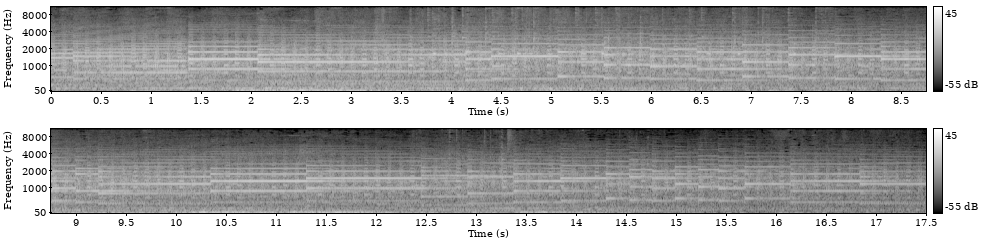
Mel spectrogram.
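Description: Dungeon synth music played on hardware synthesizers: a melody of short stepping notes over a low bass, growing quieter over the last few seconds.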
